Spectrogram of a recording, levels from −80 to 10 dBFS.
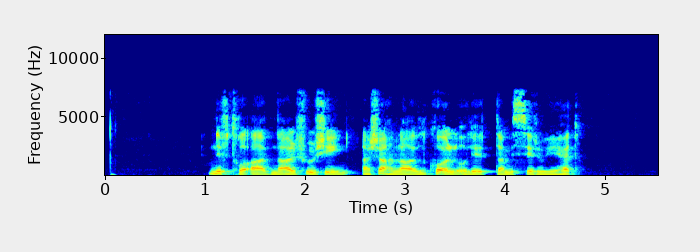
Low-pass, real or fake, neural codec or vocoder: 7.2 kHz; real; none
